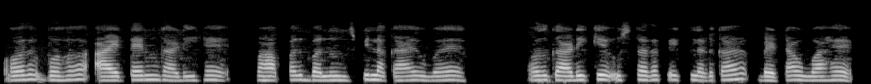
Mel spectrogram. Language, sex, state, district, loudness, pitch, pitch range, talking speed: Hindi, female, Maharashtra, Aurangabad, -17 LUFS, 200 Hz, 190-210 Hz, 160 wpm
